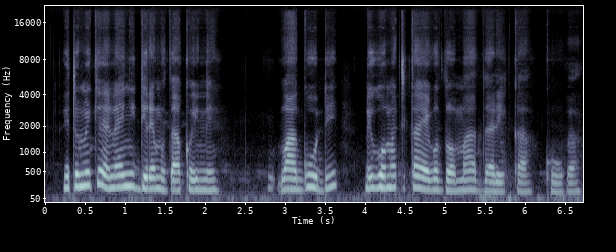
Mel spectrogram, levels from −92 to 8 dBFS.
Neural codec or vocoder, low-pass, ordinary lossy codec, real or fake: codec, 44.1 kHz, 2.6 kbps, SNAC; none; none; fake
